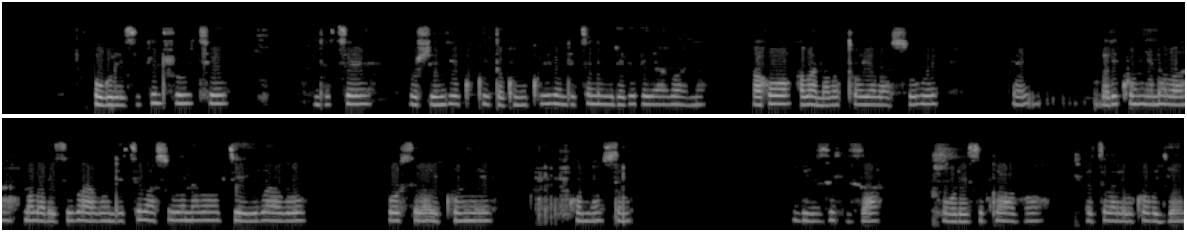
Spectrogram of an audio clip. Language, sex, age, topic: Kinyarwanda, female, 25-35, health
